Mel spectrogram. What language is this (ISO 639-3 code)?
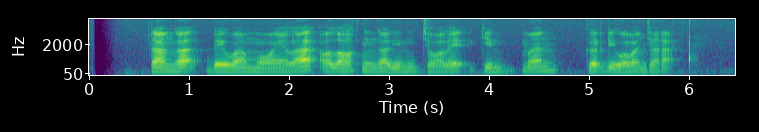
sun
